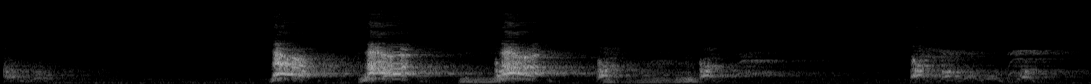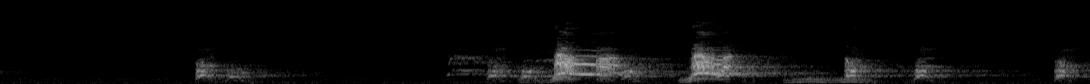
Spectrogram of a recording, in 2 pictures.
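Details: Beagle-Basset Hound mix; bark; barking at strangers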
